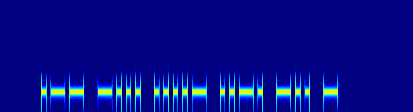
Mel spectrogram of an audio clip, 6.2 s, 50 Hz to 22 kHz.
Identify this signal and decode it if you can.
Morse code, heard as a keyed tone, about 17 wpm, 700 Hz. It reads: WB4FDT
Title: Call Signs Repeated 2x - 17wpm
